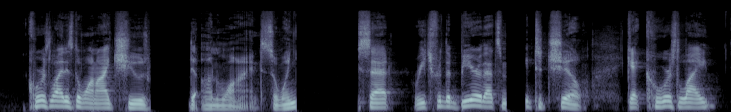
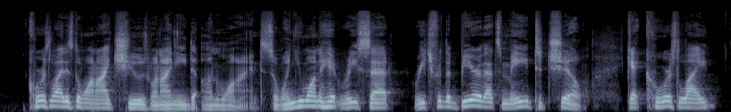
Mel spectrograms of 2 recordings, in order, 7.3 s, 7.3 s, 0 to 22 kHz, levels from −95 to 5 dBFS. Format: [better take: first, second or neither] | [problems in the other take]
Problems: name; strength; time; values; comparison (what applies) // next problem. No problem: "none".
second | audio cutting out; at 1.5 s, at 3 s for 0.5 s and at 5 s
